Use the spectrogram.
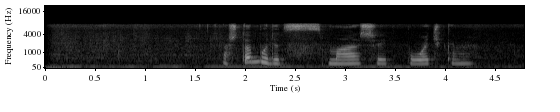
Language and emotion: Russian, sad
